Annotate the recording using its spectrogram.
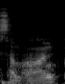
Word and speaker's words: Samorn: In the book, it's Samorn. So, like Samorn, but it's actually pronounced in Khmer Samon.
